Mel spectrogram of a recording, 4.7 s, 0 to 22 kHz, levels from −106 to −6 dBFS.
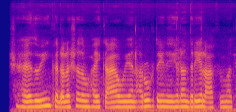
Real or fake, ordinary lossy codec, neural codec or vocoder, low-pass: real; none; none; none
